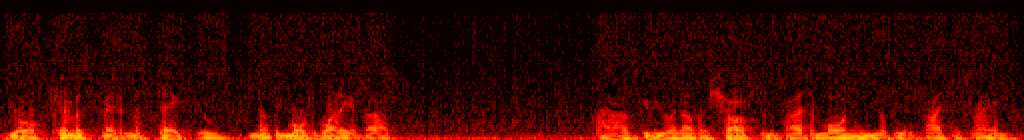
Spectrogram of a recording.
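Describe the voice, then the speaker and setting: A calm, authoritative village doctor in a vintage radio play. He reassures in a low, very dark voice on a dull old recording. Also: slight background noise. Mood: reassuring. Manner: brisk, soothing, authoritative. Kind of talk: 1960s radio drama acting.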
